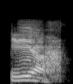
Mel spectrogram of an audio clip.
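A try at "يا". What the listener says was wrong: ওটা টান দিয়ে বলতে হবে, ইয়া মিম।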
